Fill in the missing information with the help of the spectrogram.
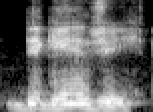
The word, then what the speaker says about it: Digangi: Our last name is Diganji. I don't feel it's very hard to pronounce. – Diganji. – D-I-G-A-N-G-I. Diganji. Pretty simple. It's Italian.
